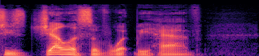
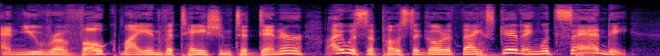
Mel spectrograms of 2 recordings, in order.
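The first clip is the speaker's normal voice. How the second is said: furious, indignant, pitched-up, wound-up rant; 6 semitones higher than usual. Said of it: "And he is screaming at Penn".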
